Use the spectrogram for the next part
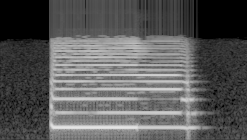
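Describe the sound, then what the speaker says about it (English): A single sustained blast from a homemade conch shell horn, a steady bright hooting tone of about a second and a half that drops slightly in level before cutting off, alone in silence. "press your lips tightly to the sound hole on the conch shell horn and blow it"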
